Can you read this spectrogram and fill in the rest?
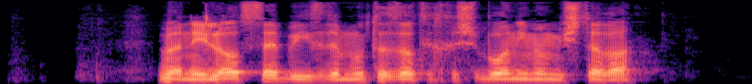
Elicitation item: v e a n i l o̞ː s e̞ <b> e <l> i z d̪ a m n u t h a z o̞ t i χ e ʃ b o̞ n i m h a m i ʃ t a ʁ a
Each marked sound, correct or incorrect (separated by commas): correct, incorrect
